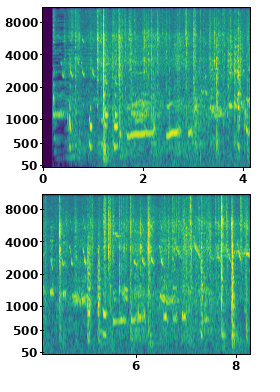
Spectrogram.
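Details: Plump chickens clucking in short, low, slightly wavering notes, with many sharp knocking and tapping clicks scattered throughout the clip.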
